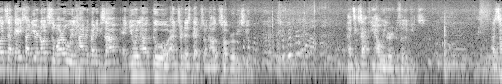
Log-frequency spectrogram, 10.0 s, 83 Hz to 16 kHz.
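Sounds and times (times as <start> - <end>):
audience murmuring: 4.3 - 10.0
audience laughing: 4.6 - 7.2, 8.4 - 9.8.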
